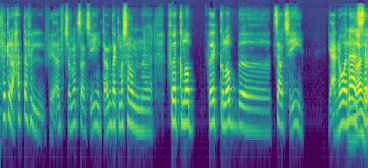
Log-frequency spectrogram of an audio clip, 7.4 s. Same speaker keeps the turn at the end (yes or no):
yes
